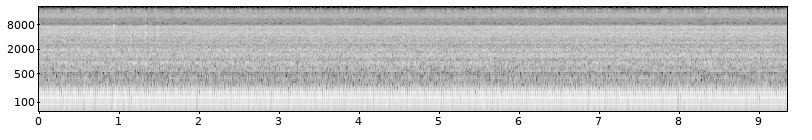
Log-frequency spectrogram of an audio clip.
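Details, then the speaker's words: Small block Chevy truck after swapping a sat-up Edelbrock carb for a Holley, first idle after the swap; steady, even low rumble with no misses, knocks or hunting over nine seconds, idle set without tachometer; normal idle. "It ain't got a RPM gauge, but it sounds pretty good, though. Listen, you hear that? It's idling for the first time."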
